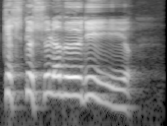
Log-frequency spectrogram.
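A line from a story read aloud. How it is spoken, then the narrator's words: Indignant surprised exclamation. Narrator (French): s'écria-t-il avec la surprise de l'indignation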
